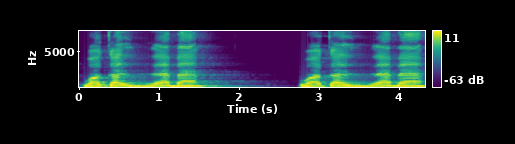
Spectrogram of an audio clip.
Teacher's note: ذال کو نرمی سے پڑھیں گے، تشدید ہے، اس کو 2 بار پڑھیں گے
